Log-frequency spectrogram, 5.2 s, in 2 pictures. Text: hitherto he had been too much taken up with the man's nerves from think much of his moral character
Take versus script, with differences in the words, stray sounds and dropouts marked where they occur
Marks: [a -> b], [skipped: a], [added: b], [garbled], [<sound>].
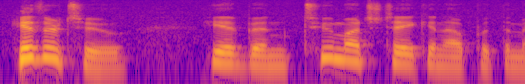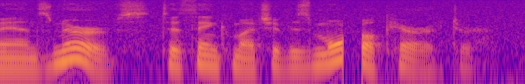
hitherto he had been too much taken up with the man's nerves [from -> to] think much of his moral [dropout] character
